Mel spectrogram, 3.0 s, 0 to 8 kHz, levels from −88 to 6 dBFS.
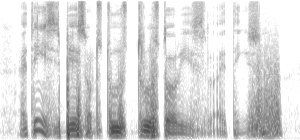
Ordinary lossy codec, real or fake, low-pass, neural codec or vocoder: none; real; none; none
